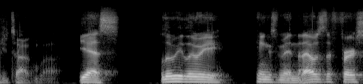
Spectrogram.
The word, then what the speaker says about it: Louie: The first song I learned on the drums was, how do you pronounce it? Liu.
